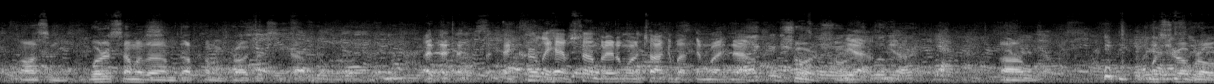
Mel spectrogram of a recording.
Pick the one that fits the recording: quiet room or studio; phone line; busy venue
busy venue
